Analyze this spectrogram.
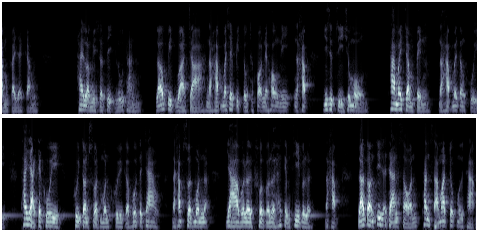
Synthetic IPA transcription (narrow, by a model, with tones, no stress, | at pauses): a˧mka˧jaː˧ka˧m | ha˥˩jɾa˧wmiː˧sa˧t̪ḭ˨˩ɾuː˦˥t̪ʰa˧n | lɛː˦˥wpi˨˩t̪̚waː˨˩t͡ɕa̰ː˧˩na˦˥kʰa˦˥p̚ma˥˩jt͡ɕʰa˥˩jpi˨˩t̪ːlo˧ŋt͡ɕʰa˧pʰɔ˦˥na˧jɦɔ˥˩ŋniː˦˥na˦˥kʰa˦˥p̚ | jiː˥˩si˨˩p̚siː˨˩t͡ɕʰu˥˩əmoː˧ŋ | t̪ʰaː˥˩ma˥˩jt͡ɕa˧mpe˧nna˦˥kʰa˦˥p̚ma˥˩jt̪ɔ˥˩ŋkʰu˧jt̪ʰaː˥˩jaː˨˩k̚t͡ɕa˨˩kʰu˧jkʰu˧jt̪ɔː˧nsu˨˩ət̪̚mo˧nkʰu˧jka˨˩pʰːa˦pʰt̪ʰːt͡ɕaː˥˩w | na˦˥kʰa˦˥p̚su˨˩ət̪̚mo˧na˧˩ | jaː˧wpa˧jlɤː˧jsu˨˩ət̪̚pjlɤː˧jɦa˥˩jt̪e˧mt̪ʰiː˥˩pa˧jlɤː˧jna˦˥kʰa˦˥p̚ | lɛː˦˥wt̪ɔː˧nt̪ʰiː˥˩ʔaː˧t͡ɕaː˧nsɔː˩˦nt̪ʰa˥˩nsaː˩˦maː˥˩t̪̚jo˦˥k̚mɯː˧t̪ʰa̰ː˩˦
